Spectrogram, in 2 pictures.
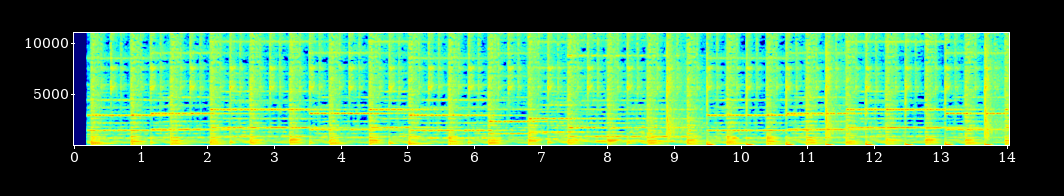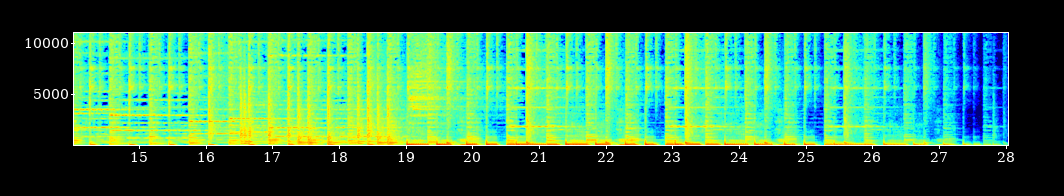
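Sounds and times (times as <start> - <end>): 
traditional Guatemalan music: 0.2 - 26.7.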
